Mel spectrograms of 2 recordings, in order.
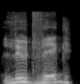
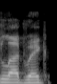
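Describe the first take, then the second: First: The name is said with a German-style pronunciation. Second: The name is said with an American pronunciation.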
